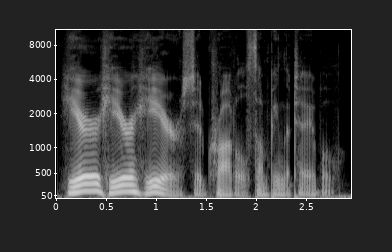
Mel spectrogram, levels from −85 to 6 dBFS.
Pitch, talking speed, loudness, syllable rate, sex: 100 Hz, 160 wpm, -18 LUFS, 3.9 syllables/s, male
